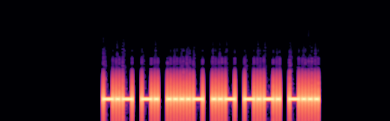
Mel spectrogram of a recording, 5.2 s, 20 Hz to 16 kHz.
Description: Morse code, heard as a keyed tone, about 28 wpm, 700 Hz. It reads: KN4UCB
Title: USA Call Signs Repeated 2x 28wpm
